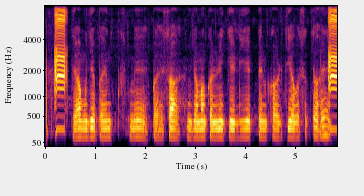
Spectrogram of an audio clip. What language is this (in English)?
Hindi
